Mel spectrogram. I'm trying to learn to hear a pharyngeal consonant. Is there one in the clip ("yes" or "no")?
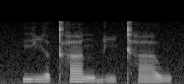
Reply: no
